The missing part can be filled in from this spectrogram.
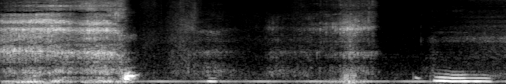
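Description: Loud, rough, rattling snores on the breath in, with quieter breathing between and a steady low hum in the background.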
